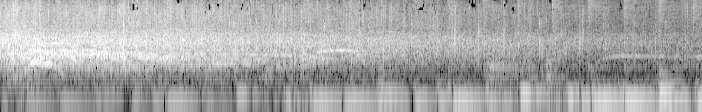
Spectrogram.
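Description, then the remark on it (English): A crowd applauds loudly for Ben Cohen and Jerry Greenfield of Ben & Jerry's ice cream, a dense wash of clapping that starts strong and gradually thins out over several seconds, with faint cheering and low rumbling underneath. “Let's hear it for Ben and Jerry.”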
